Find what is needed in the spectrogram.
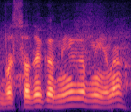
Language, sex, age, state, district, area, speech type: Dogri, male, 30-45, Jammu and Kashmir, Jammu, urban, spontaneous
